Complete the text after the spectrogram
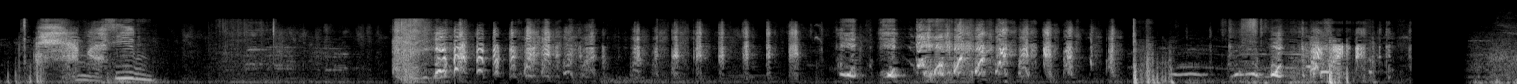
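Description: Boys shout and laugh loudly close by.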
